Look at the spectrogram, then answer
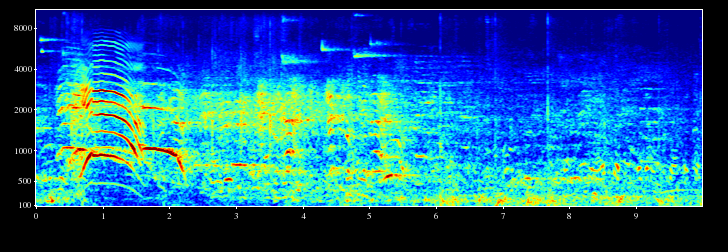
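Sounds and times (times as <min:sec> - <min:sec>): sneaker squeaks: 0:00.0 - 0:00.5, 0:03.6 - 0:08.1
chatter of spectators: 0:00.0 - 0:10.0
basketball bouncing on court: 0:06.0 - 0:10.0.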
